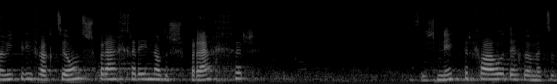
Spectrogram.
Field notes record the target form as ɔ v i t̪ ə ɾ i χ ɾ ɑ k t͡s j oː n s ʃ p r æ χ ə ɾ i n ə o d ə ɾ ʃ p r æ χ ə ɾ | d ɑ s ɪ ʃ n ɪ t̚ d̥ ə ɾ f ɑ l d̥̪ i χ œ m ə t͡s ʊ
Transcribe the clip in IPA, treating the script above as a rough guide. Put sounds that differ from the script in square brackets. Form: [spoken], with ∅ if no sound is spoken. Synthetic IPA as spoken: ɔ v i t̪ ə ɾ i [f] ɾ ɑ k t͡s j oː n s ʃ p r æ χ ə ɾ [ɪ] n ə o d ə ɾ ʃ p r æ χ ə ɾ | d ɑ s ɪ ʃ n ɪ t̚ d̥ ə ɾ f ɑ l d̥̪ [ɛ] χ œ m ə t͡s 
